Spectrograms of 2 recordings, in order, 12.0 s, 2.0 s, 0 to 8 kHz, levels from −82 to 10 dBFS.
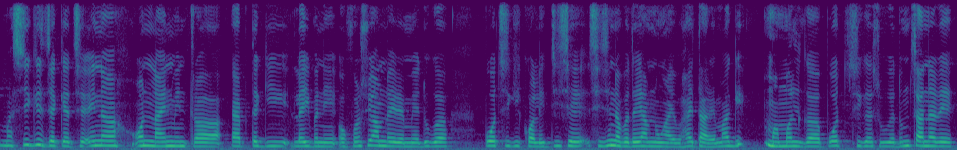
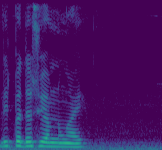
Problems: none marked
